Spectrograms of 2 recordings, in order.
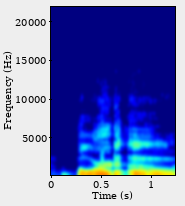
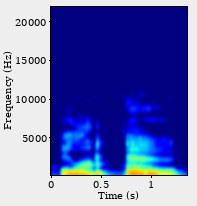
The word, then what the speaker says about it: Bordeaux: Pronounced Bordeaux. It's French. Oh, okay. Bordeaux. I wouldn't have thought as E-A-U-X to sound like O.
